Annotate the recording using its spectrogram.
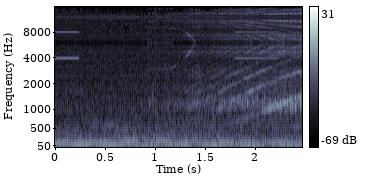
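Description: A small electric motor whines and rises in pitch as a model helicopter's rotor spins up.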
